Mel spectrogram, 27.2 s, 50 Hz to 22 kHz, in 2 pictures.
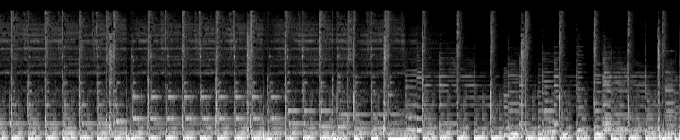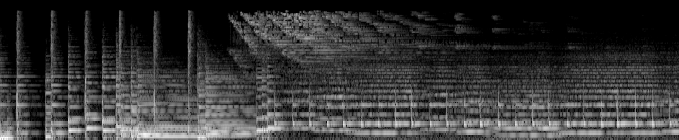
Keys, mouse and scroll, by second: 0.0-1.3 drag, 2.4 F6, 3.2-6.0 drag, 7.0-8.4 right drag, 8.4 click, 10.6 ctrl+q, 11.1-15.2 drag, 15.2-15.7 shift+scroll down 1, 16.4 z, 16.9-18.5 drag, 20.1-23.0 drag, 23.0 z, 23.2-27.1 drag.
